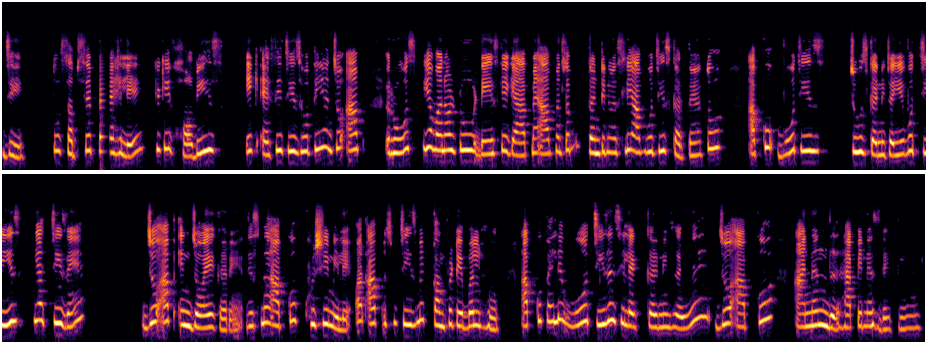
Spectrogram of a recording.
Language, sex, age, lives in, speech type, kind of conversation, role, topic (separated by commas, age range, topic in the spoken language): Hindi, female, 25-29, India, conversation, podcast, guest, Naya hobby start karne ke liye kaunse simple steps follow karne chahiye?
